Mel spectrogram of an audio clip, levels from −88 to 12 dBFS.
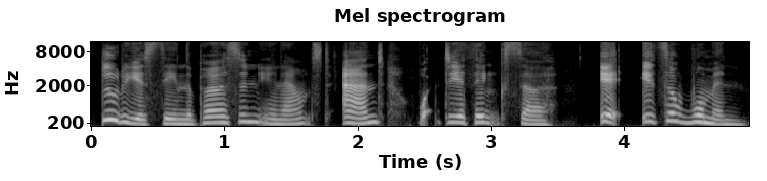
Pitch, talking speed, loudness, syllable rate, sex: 220 Hz, 195 wpm, -22 LUFS, 5.3 syllables/s, female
